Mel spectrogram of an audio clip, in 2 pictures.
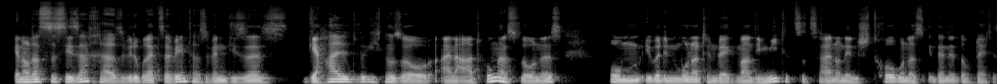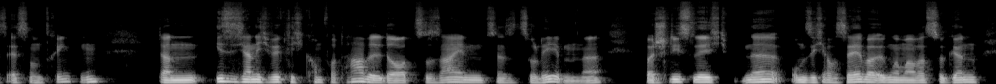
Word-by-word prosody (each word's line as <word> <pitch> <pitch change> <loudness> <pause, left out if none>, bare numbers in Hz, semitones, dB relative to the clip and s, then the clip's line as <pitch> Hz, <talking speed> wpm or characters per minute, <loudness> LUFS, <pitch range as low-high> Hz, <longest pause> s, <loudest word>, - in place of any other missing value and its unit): Genau 110 0 +3
das 120 +1 +2
ist 120 -1 -2
die 110 - +5
Sache. 125 -1 0
Also 95 0 -1
wie 100 - +2
du 105 - +4
bereits 100 0 0
erwähnt 120 +8 +2
hast, 95 -3 -5
wenn 95 0 +2
dieses 95 0 -2
Gehalt 120 +2 +3
wirklich 115 -1 -2
nur 110 -2 +2
so 90 -3 0
eine 90 0 -3
Art 85 -1 -4
Hungerslohn 105 - +2
ist, 105 +3 -2 0.4
um 100 -2 +2
über 105 0 +2
den 95 -1 +1
Monat 100 +1 +2
hinweg 95 -2 -1
mal 90 -1 -1
die 85 0 -2
Miete 130 +7 +1
zu 85 - -10
zahlen 90 +3 -4
und 90 - -2
den 85 -2 -2
Strom 105 +6 -1
und 100 - +2
das 90 -2 -3
Internet 95 -2 -4
und 95 -1 -6
vielleicht 90 0 -8
das 95 - -16
Essen 95 0 -7
und 85 -1 -8
Trinken, 125 +4 -5 0.5
dann 100 0 +3
ist 135 -1 +4
es 120 - -3
ja 120 -1 +4
nicht 115 -2 +3
wirklich 115 -2 0
komfortabel, 105 0 -1
dort 90 -1 -1
zu 95 - -7
sein 105 +2 0
beziehungsweise 95 -2 -8
zu 90 - -5
leben, 85 -6 0
ne? 90 +4 -5 0.4
Weil - - +1
schließlich, 110 -1 +2
ne, 115 +2 +2
um 105 +1 +2
sich 105 +1 -1
auch 100 - -2
selber 110 +3 +2
irgendwann 105 0 +2
mal 100 -1 +1
was 100 0 -2
zu 100 -2 -2
gönnen, 105 +2 +1
100 Hz, 210 wpm, -21 LUFS, 95-110 Hz, 0.5 s, die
